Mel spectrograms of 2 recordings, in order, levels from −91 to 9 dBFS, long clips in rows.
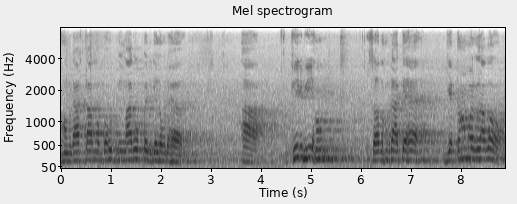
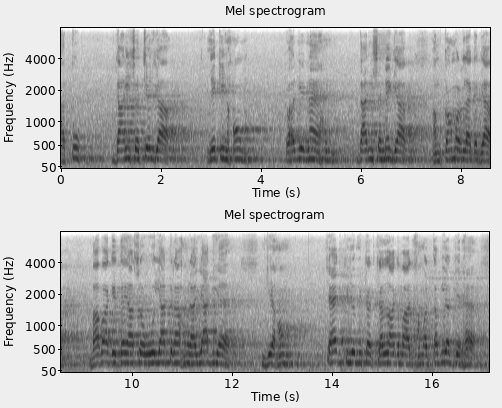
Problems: constant background noise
